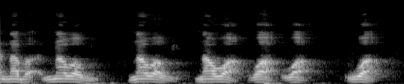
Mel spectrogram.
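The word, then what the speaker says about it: النووي: সময় দেখা যায় বলে ইমাম নববী, এটা ভুল, ইমাম নববী কেন হলো? ইমাম নবাউই, নওয়াউই, নওয়াউই, ইমাম নববী না, বা উচ্চারণ হবে নওয়াউই, ওয়াও, দুইটা ওয়াও, নওয়াউই।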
